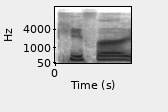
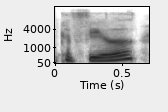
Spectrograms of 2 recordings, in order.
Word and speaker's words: kefir: It's kind of like kefir. You're not supposed to say Kefir. supposed to say kafir, but when I say kafir, then I mess it up and make this weird mix.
